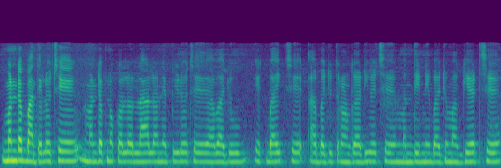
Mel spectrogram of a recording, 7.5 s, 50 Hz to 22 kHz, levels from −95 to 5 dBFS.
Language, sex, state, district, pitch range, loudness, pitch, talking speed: Gujarati, female, Gujarat, Gandhinagar, 205-220 Hz, -20 LUFS, 210 Hz, 185 wpm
